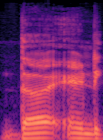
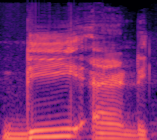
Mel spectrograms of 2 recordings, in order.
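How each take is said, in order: First: 'The' is said with a short 'thuh' vowel. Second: 'The' is said with a long 'thee' vowel. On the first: The speaker calls it wrong. "द end के जगह में" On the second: The speaker calls it right. "दी एंड, क्यों, क्योंकि उसके बगल में क्या है, वोवेल्स है"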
